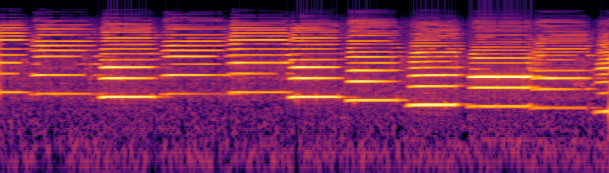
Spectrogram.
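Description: Chromatic harmonica playing a blues lick: a run of single held notes, each about half a second long, stepping mostly downward in pitch.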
